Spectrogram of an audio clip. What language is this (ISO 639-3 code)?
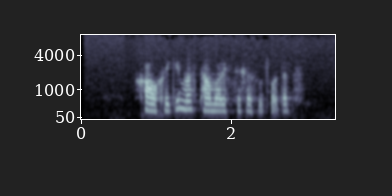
kat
